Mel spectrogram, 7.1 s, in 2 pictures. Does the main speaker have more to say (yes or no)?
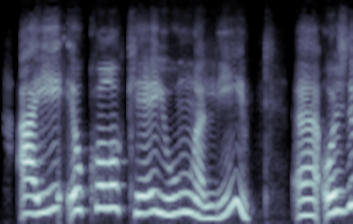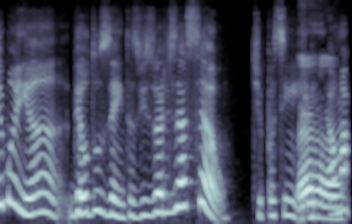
yes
